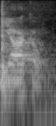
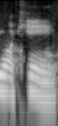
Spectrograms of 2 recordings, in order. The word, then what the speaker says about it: Joaquin: It should be Joaquin. Whatever. Joaquin Phoenix. Yeah, go get Joaquin Phoenix.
